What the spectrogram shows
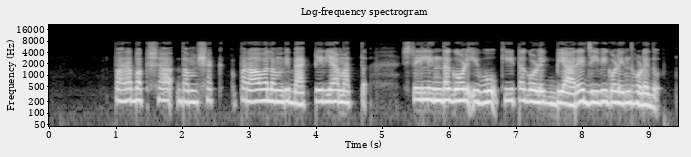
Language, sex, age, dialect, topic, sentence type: Kannada, female, 25-30, Northeastern, agriculture, statement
